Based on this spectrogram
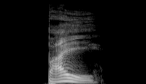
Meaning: bay
- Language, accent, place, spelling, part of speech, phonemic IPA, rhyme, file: German, Germany, Berlin, Bai, noun, /ˈbaɪ̯/, -aɪ̯, De-Bai.ogg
